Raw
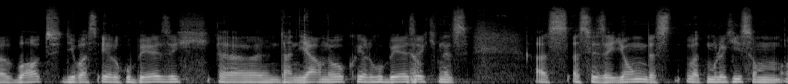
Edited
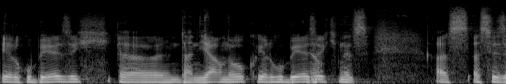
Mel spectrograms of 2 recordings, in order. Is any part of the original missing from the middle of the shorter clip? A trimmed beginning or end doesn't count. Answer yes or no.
no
